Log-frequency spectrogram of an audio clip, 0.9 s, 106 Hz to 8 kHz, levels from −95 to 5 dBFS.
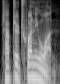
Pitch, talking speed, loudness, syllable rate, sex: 115 Hz, 200 wpm, -18 LUFS, 7.7 syllables/s, male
